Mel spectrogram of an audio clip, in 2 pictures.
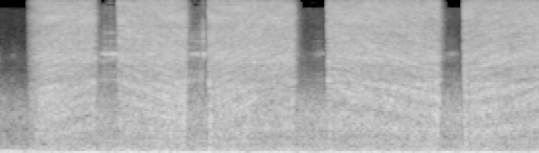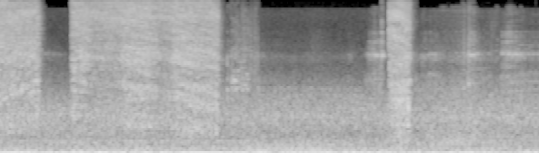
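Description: A spray gun lays lacquer onto a carbon fibre drift spoiler in long, loud, continuous hissing passes, broken by several brief pauses between strokes, with no talking.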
